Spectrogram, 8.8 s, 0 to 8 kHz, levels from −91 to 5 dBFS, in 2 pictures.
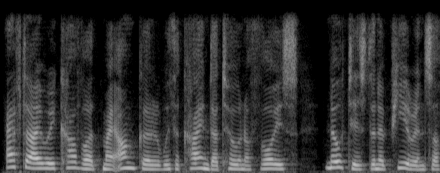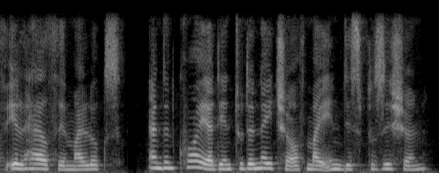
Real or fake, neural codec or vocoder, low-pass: fake; vocoder, 22.05 kHz, 80 mel bands, WaveNeXt; 7.2 kHz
